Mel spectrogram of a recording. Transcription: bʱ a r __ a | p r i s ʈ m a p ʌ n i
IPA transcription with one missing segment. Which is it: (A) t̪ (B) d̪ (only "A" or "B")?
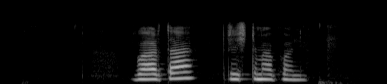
A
